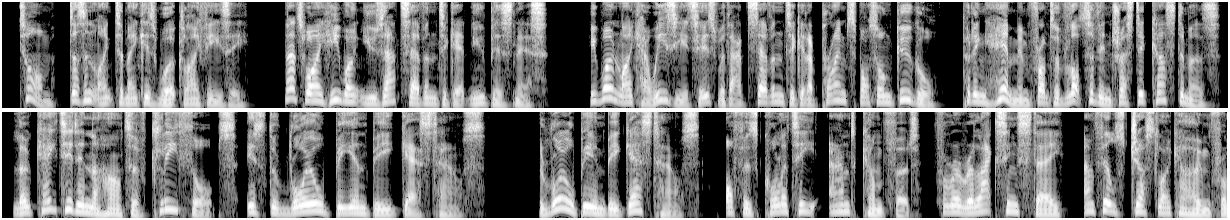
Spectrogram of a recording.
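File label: English, male; lektoring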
